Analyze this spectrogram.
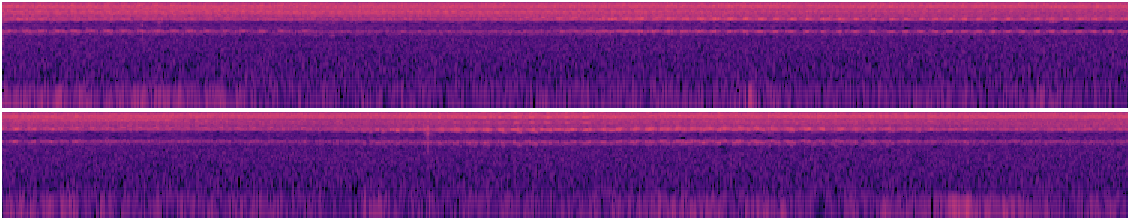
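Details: In a wood where higurashi sing, with wind and falling leaves: a long unbroken shrill insect drone, high and rapidly pulsed, shifting slightly in pitch partway through, with a thin lower whine persisting.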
